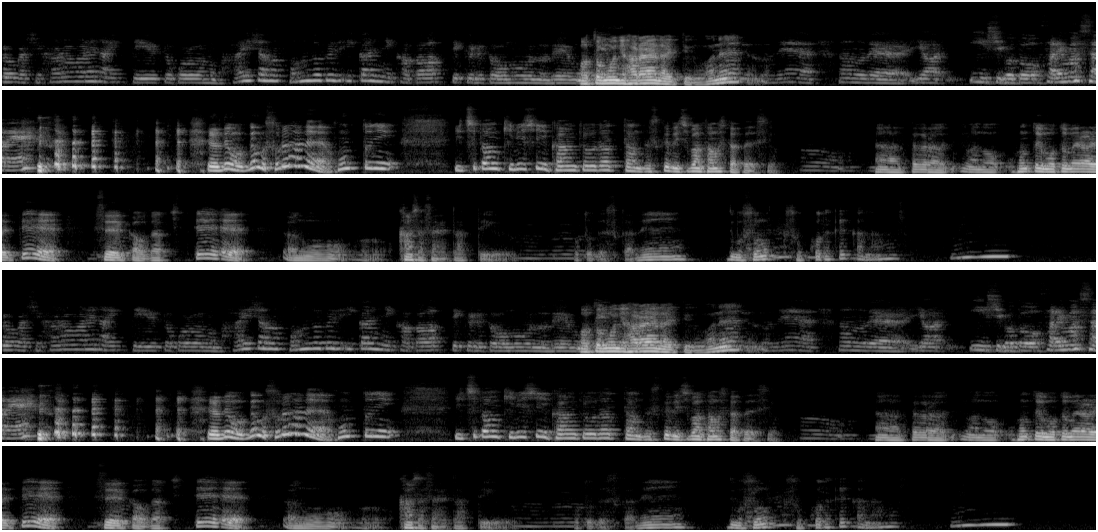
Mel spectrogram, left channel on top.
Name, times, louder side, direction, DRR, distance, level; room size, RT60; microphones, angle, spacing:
voice 1, 0.0-6.1 6.5-6.6 7.2-11.6 18.9-19.8 22.7-23.2 26.9-28.0 29.3-30.6 31.4-31.9, left 1 dB, 10° right, 2.7 m, -35 dB
voice 2, 5.7-7.7 11.5-11.6 12.1-12.2 12.8-18.7 19.7-22.5 22.8-23.5 23.8-24.3 24.7-25.6 25.9-26.9 27.7-28.7 29.1-29.6 30.0-30.8, left 1 dB, 25° left, 0.9 m, -25 dB
7.6 x 5.2 x 3.1 m
head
